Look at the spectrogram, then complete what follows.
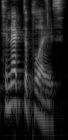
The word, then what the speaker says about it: tenecteplase: I'm going to say tenecteplase. That is correct.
